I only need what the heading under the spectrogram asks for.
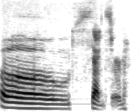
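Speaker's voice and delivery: low grumbling mutter to oneself, drawn-out oh. Voicing a character whom the others overhear: muttering under breath. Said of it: "they hear him just mutter".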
